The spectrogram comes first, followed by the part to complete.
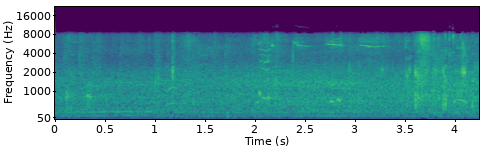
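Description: Blue nose pit bull puppies playing, giving short whimpers and yips among scattered clicks, busier and louder in the second half with a sharp cry near the end.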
